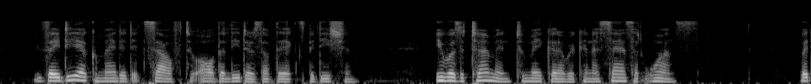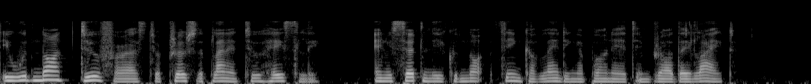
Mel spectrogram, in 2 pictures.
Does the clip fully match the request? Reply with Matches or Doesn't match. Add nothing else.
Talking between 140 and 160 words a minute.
Doesn't match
